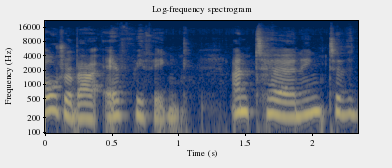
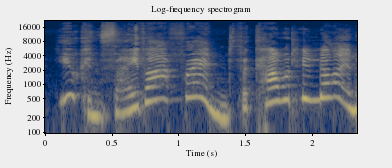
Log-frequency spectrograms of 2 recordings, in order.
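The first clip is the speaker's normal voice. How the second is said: eager scarecrow; 13 semitones higher than usual. A narrator's reading. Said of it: "said quickly".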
